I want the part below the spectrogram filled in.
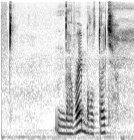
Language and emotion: Russian, neutral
